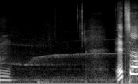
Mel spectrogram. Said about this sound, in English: You guys hear that siren? That's my life.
